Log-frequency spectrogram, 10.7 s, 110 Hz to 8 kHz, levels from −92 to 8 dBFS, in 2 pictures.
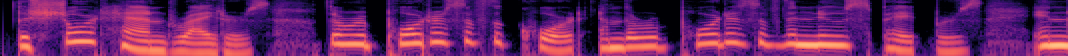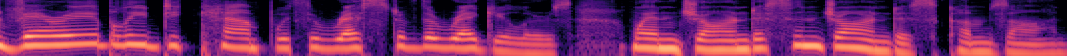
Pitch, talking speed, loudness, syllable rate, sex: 210 Hz, 165 wpm, -19 LUFS, 4.9 syllables/s, female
